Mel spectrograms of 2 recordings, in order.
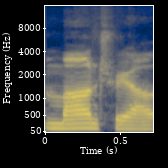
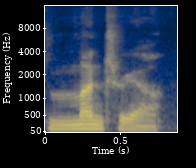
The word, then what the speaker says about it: Montreal: The big thing is it's not Montreal, it's Montreal.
